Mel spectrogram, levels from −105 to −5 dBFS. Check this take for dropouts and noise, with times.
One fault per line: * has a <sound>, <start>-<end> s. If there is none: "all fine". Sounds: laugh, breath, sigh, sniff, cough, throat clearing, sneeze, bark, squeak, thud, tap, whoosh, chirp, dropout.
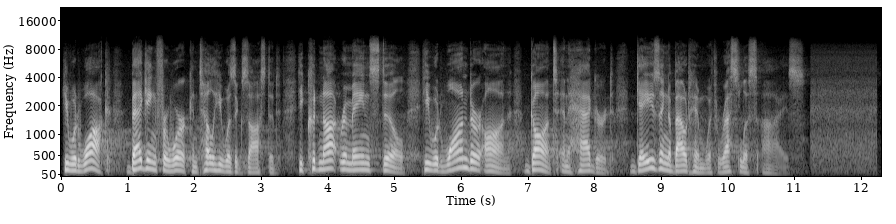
all fine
